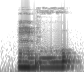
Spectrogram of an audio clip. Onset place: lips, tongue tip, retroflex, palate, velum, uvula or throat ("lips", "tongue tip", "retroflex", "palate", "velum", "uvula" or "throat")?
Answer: lips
